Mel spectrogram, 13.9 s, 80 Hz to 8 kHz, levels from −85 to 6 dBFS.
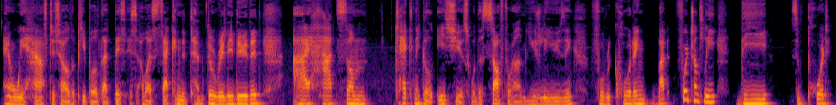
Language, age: English, 30-49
